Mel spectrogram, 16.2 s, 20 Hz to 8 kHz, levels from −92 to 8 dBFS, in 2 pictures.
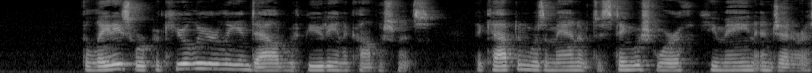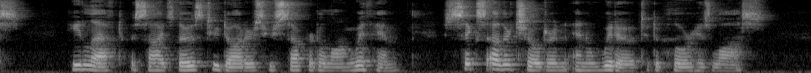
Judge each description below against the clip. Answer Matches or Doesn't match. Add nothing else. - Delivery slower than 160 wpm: Matches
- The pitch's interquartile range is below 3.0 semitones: Matches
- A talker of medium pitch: Matches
